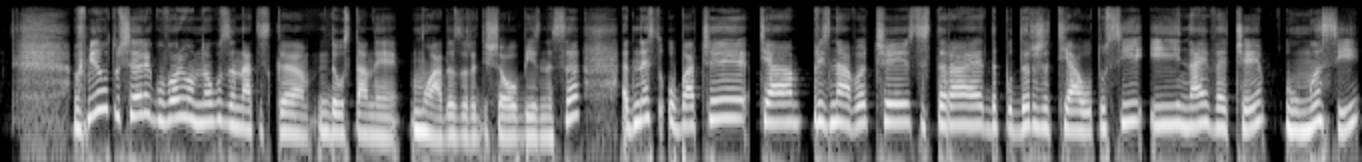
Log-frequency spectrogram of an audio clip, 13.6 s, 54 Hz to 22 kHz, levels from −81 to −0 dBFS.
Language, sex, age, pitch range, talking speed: Bulgarian, female, 40-59, 180-235 Hz, 125 wpm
